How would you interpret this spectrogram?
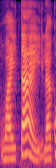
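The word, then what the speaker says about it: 外帶: 대만식 발음으로는 와이따이라고 하는데요.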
